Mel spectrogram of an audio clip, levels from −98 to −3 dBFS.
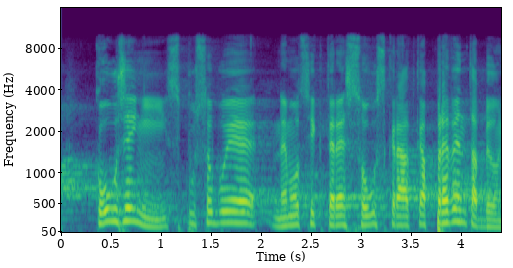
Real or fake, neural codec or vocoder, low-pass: real; none; 9.9 kHz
